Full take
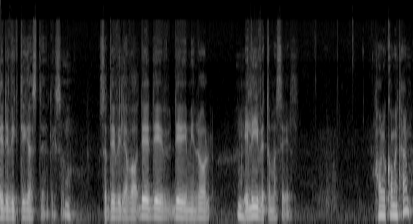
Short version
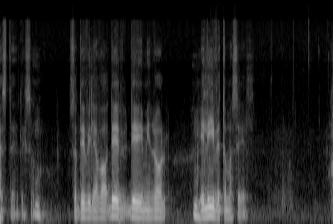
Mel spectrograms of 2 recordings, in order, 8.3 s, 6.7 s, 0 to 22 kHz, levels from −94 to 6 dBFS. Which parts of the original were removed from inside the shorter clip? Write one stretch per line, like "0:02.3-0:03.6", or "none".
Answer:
0:03.0-0:03.3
